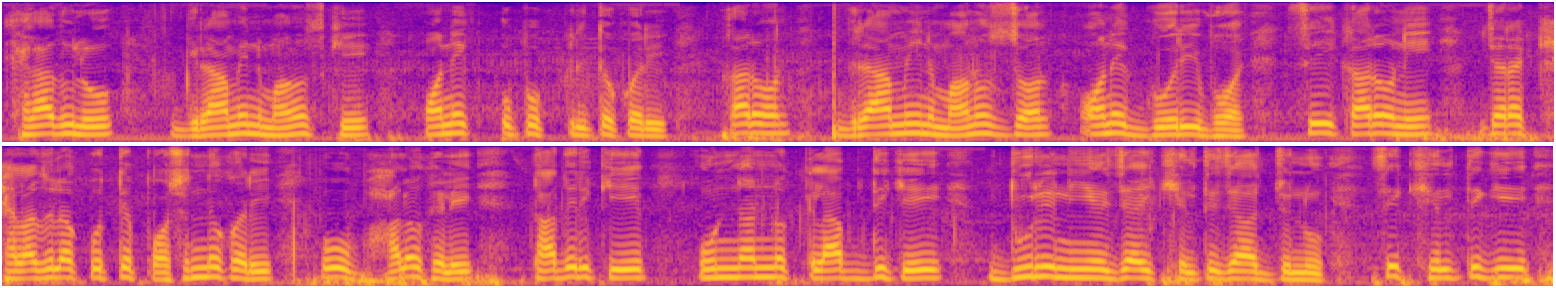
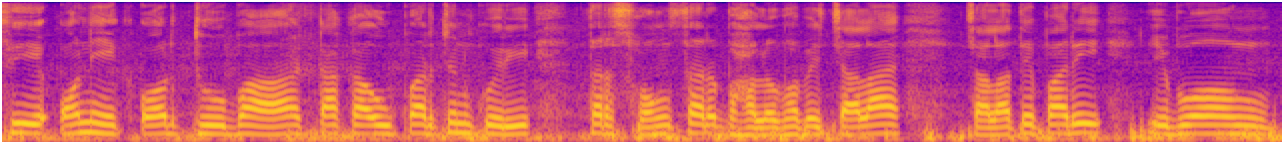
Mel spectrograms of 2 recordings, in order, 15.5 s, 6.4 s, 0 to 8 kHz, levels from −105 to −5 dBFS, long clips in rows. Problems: background sounds at intervals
